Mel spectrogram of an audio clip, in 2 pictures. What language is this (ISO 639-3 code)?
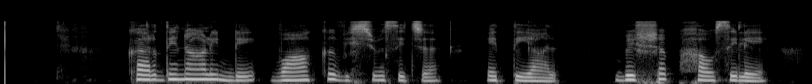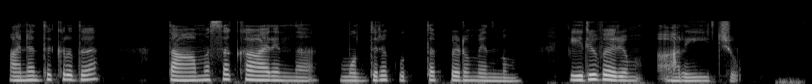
mal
